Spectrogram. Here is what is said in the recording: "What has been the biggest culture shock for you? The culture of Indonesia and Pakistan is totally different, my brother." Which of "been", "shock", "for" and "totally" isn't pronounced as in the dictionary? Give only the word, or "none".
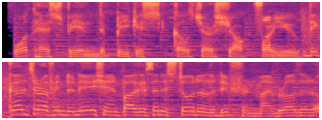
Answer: none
